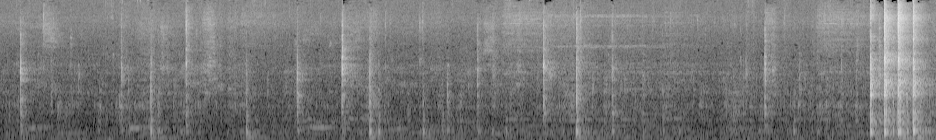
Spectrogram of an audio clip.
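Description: Wooden spoon stirring chicken in a thick tomatillo sauce in a pot, with scattered light knocks of the spoon against the pot. Near the end comes a quick run of louder clatters.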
